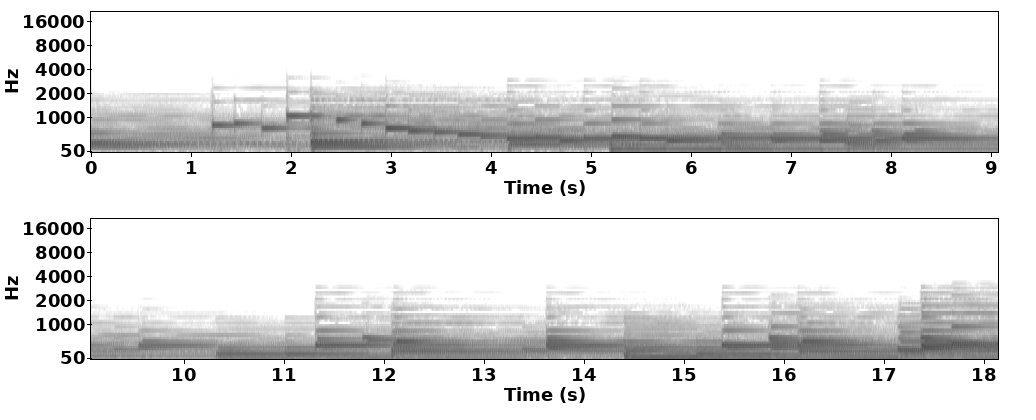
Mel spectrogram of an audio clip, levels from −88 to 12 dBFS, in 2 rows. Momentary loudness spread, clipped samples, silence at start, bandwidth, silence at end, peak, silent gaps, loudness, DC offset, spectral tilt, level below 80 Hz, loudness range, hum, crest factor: 10 LU; under 0.1%; 0 s; 3.1 kHz; 0 s; -12 dBFS; none; -30 LUFS; under 0.1%; -13.5 dB/octave; -56 dBFS; 5 LU; none; 18 dB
